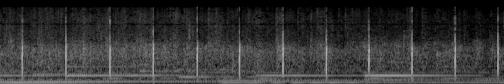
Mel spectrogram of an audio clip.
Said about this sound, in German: Und dann sagt Paulus, ja, komm mal, das ist mal ein Applaus wert, oder?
